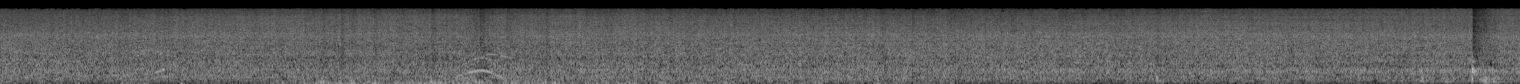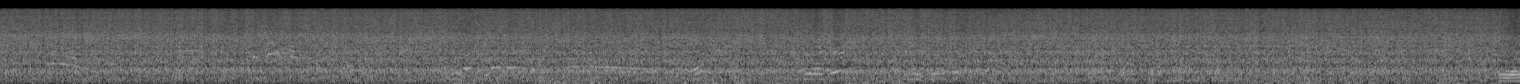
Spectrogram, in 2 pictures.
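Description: Waterfall pouring over granite rock: a steady, unbroken rush of falling water. A single sharp click comes about halfway through.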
